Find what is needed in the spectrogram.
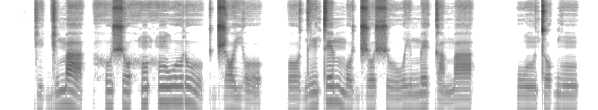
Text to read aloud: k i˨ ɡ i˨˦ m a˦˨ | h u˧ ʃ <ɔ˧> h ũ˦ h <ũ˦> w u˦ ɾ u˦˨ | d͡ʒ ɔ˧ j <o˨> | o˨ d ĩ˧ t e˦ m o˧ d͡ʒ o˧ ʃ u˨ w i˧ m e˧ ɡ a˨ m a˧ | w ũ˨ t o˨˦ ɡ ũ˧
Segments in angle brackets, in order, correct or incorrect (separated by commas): incorrect, correct, correct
